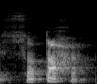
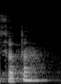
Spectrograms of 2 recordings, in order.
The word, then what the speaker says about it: सतह: देखिए तो की आवाज़ इस तरह निकलेगी, सतह। लेकिन हम लोग हिंदी में बोलते हैं सतह, लेकिन वो सही नहीं होता है।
